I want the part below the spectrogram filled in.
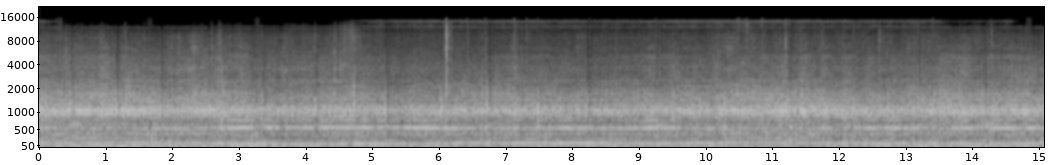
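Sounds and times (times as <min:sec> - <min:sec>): electric motor humming: 0:00.0 - 0:15.0.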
